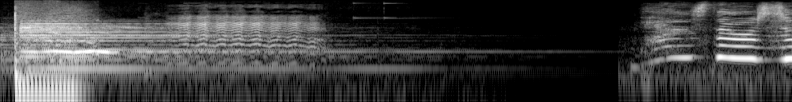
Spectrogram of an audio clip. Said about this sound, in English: Pet sounds. You specifically requested goats.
